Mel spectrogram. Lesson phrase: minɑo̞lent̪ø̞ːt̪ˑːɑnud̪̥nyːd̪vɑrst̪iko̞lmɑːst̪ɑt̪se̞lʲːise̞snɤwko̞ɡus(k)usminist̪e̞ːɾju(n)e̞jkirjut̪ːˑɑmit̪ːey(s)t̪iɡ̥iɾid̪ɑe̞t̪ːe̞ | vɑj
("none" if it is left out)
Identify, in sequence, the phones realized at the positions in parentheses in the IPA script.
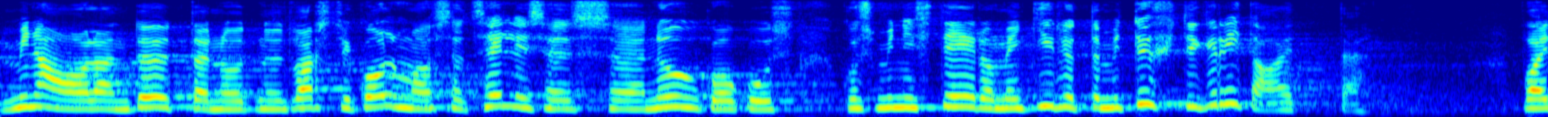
k, m, h

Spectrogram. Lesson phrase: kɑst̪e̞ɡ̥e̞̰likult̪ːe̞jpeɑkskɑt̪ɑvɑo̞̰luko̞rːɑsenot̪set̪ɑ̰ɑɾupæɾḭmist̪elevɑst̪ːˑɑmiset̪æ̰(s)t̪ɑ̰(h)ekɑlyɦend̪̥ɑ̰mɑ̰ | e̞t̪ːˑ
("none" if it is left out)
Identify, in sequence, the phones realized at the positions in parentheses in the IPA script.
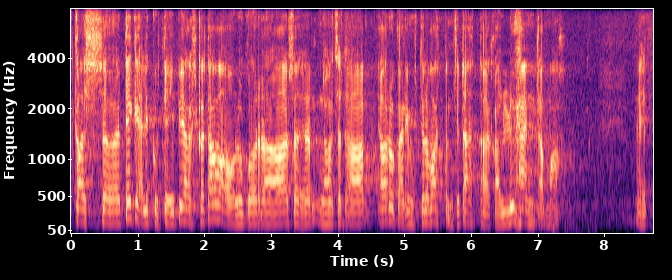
h, none

